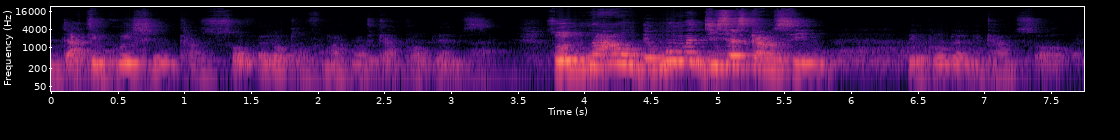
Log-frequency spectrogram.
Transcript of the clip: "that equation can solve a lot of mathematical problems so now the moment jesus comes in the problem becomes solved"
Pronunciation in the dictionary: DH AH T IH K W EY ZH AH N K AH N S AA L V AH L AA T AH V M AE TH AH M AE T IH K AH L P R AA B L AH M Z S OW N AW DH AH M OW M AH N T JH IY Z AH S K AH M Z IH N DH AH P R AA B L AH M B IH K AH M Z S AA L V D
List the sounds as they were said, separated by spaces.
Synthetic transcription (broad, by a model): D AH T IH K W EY SH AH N K AH N S AA L V AH L AA T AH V M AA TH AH M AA T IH K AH L P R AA B L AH M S S OW N AW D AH M OW M AH N T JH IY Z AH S K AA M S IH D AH P R AA B L AH M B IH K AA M S AA L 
